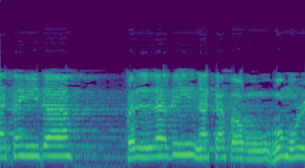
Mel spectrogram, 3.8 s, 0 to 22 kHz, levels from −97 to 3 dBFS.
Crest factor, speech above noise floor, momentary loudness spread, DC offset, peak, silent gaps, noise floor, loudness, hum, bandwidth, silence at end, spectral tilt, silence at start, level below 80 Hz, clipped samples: 16 dB; 21 dB; 7 LU; under 0.1%; -10 dBFS; none; -46 dBFS; -25 LUFS; none; 4.9 kHz; 0 s; -8 dB/octave; 0 s; -70 dBFS; under 0.1%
